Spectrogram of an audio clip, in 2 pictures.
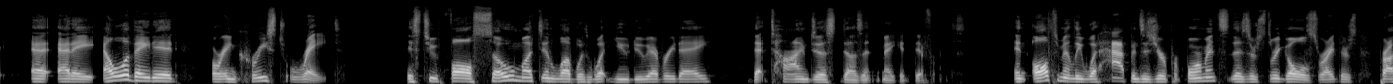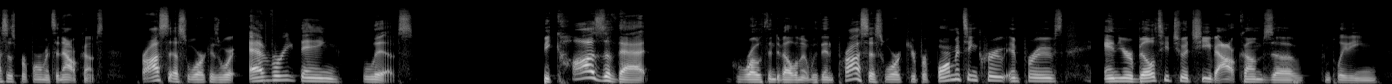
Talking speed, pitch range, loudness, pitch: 150 wpm, 115-150 Hz, -22 LUFS, 130 Hz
